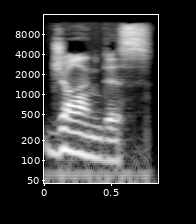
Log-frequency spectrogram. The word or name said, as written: jaundice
